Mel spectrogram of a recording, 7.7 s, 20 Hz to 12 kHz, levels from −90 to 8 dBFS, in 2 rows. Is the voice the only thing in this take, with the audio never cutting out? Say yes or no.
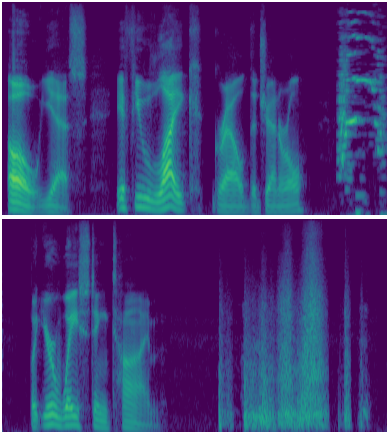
no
